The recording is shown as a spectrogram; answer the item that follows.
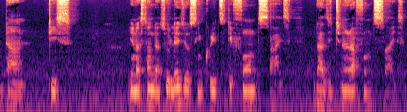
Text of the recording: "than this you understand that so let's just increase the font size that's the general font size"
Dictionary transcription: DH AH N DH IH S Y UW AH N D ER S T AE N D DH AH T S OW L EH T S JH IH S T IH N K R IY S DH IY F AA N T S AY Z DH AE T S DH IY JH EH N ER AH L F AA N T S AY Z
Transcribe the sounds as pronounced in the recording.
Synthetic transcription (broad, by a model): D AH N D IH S Y UW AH N D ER S T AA N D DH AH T S OW L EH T JH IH S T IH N K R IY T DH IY F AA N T S AY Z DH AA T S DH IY JH EH N ER AH L F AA N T S AY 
